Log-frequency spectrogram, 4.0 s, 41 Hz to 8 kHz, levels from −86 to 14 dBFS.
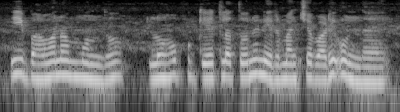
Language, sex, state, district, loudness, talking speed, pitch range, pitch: Telugu, female, Telangana, Komaram Bheem, -14 LUFS, 105 wpm, 195-225 Hz, 205 Hz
